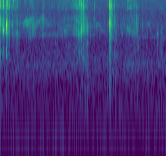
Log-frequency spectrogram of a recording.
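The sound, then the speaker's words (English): Crisp, crunchy bites into a raw floret of sea kale, a perennial kale: three sharp, bright crunches spaced out over a second and a half, with quiet chewing between them and no voices. “So you got to try a floret.”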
